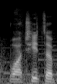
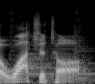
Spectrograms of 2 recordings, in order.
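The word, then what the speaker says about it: Ouachita: parish cheetah parish alchita wichita maybe it's wichita wachita parish a wachita parish a wachita parish turban parish terrebonne terrabone parish tarabani terrebonne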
